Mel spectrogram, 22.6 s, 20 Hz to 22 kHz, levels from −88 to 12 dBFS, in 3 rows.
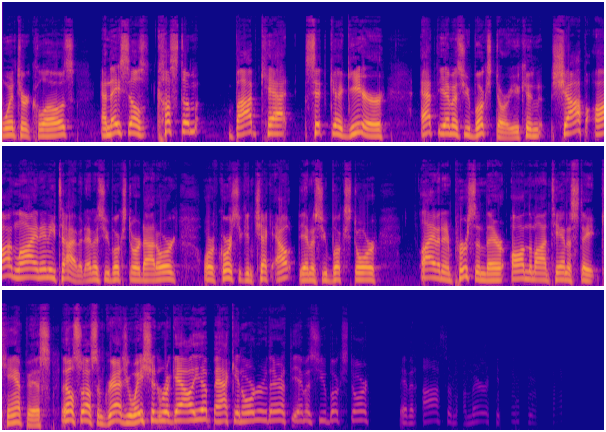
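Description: From 17.5 s, just after "also have some graduation", the fade-out to 22.58 s shows truncation distortion on a fade: the quiet tail grows gritty, worst from 19.61 to 22.59 s. Undithered requantisation, fitting an 11-bit path, turns the waveform into square steps, with broadband hash on a spectrogram.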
